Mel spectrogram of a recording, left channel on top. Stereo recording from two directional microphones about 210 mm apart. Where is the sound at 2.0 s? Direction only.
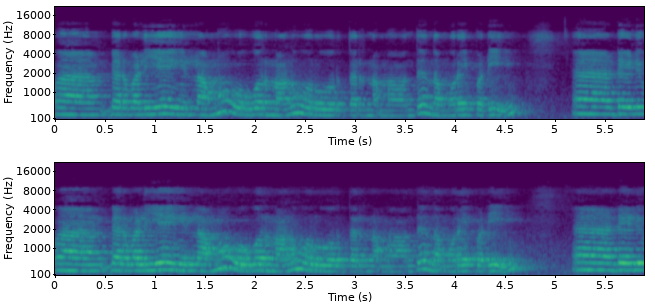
40° left (ahead or behind).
